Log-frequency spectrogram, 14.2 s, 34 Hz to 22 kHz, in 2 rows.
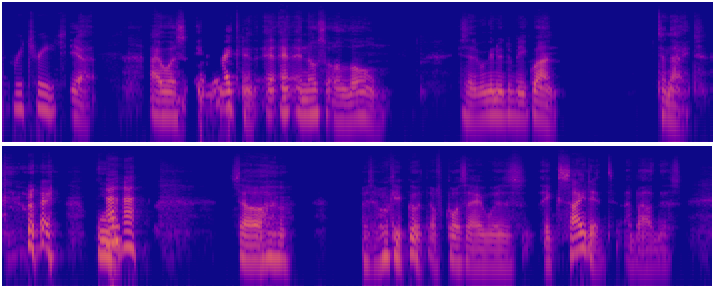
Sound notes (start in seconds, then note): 7.0 laughs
